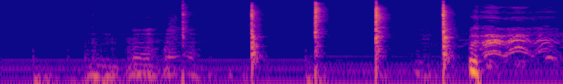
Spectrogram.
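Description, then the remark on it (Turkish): Someone imitates a seal as a joke: low throaty vocal noises, then five sharp, evenly spaced claps as the person applauds themselves, ending in a loud honking, bark-like cry. “Fok balığı taklidi yaptı bana.”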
